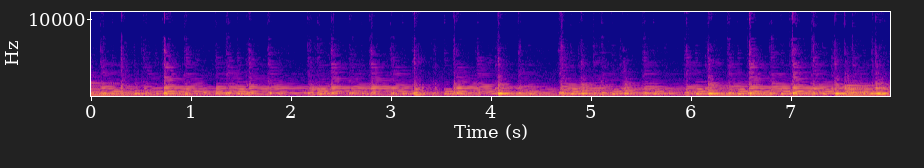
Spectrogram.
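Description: Solo 1860s Dobson-patent banjo playing an instrumental passage: a steady run of plucked notes over a ringing drone.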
